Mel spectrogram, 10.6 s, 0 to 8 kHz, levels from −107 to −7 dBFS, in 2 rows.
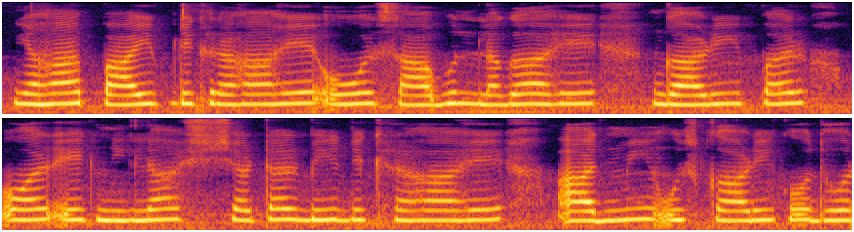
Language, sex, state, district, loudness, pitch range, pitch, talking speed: Kumaoni, female, Uttarakhand, Uttarkashi, -16 LUFS, 265-285 Hz, 275 Hz, 140 wpm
